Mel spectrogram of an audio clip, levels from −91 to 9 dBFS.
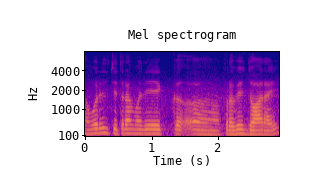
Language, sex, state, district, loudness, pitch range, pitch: Marathi, male, Maharashtra, Pune, -25 LUFS, 135-150 Hz, 145 Hz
